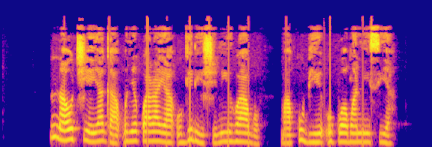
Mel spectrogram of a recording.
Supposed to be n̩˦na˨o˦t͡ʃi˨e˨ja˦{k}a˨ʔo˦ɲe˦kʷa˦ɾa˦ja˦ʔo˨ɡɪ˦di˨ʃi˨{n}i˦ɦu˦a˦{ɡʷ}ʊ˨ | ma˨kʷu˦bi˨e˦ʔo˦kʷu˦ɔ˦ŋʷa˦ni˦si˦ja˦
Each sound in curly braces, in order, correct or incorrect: incorrect: ɡ, correct, correct

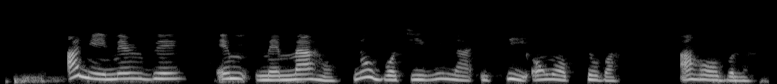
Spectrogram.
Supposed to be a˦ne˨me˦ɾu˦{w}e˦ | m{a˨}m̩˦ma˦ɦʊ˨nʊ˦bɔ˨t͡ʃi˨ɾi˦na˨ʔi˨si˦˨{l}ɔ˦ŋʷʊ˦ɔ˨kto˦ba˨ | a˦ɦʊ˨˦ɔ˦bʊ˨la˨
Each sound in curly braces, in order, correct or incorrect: incorrect: b, incorrect: e˨, incorrect: none

